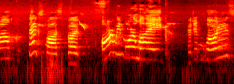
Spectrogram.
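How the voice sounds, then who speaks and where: A cartoonish character voice, extremely high in pitch, at a fairly slow pace. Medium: puppet show. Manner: dopey, slangy.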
